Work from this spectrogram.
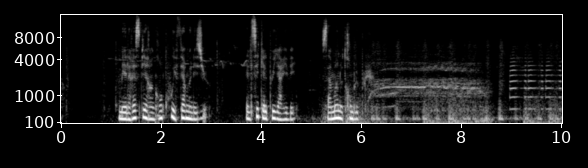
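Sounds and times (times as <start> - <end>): faint background music: 1.0 - 10.0
horse whinnying: 6.2 - 8.7.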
